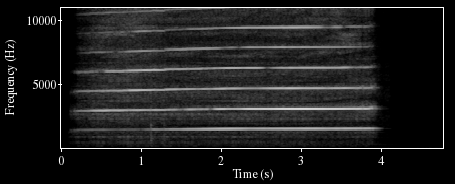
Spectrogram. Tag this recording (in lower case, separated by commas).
bowed string instrument, musical instrument, music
